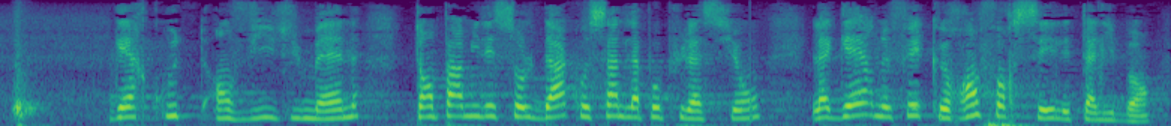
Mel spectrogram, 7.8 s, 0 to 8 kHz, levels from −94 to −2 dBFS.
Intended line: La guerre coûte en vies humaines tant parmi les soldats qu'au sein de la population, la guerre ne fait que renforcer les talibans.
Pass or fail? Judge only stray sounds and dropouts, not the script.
fail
